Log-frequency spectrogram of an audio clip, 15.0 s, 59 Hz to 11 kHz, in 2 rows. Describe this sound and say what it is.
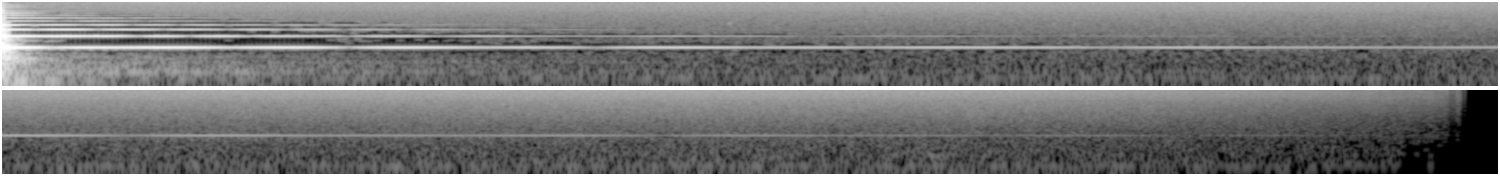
upright choiseul piano multisample recorded using zoom H4n
choiseul, multisample, piano, upright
